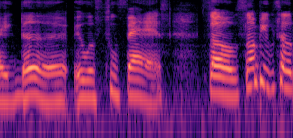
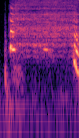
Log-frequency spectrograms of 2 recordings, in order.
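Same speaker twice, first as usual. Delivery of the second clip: high piercing scream of pain; 4 dB louder than usual. Retold or imitated. In labor on the bed, high pained scream. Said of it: "And I was just like".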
